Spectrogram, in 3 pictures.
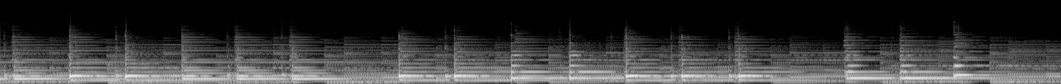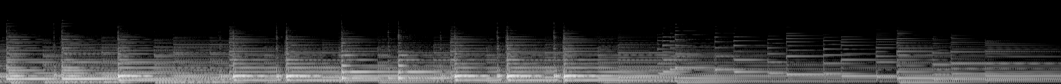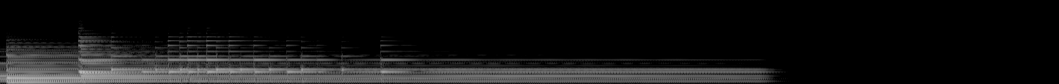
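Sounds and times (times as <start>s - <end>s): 
viola playing blues: 0.0s - 18.0s.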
